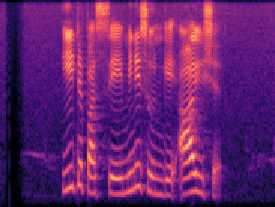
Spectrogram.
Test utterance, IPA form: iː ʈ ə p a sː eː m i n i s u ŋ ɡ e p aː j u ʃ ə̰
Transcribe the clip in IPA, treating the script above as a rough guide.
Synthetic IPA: iː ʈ ə p a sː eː m i n i s u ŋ ɡ e ʔ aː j u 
